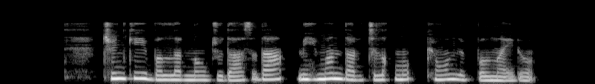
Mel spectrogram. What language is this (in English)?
Uyghur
